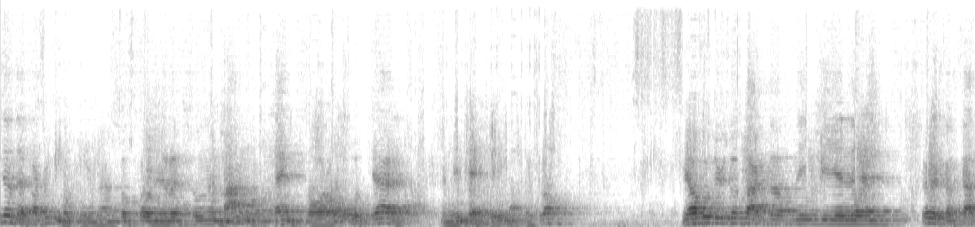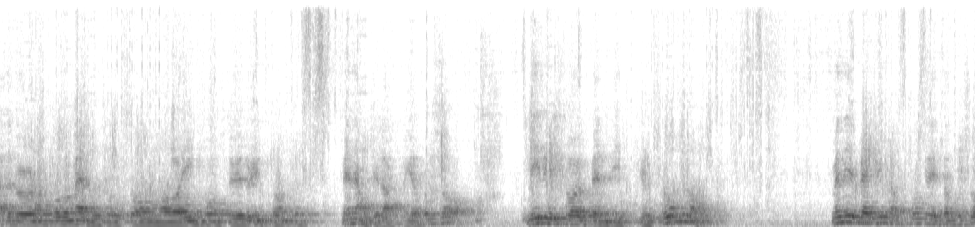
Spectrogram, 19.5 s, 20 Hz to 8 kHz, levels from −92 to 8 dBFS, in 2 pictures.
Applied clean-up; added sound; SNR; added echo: neural separator model SepFormer DNS4.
